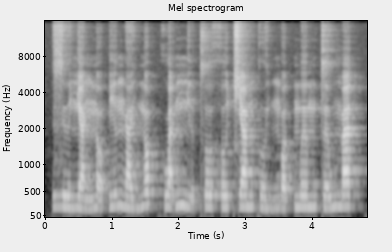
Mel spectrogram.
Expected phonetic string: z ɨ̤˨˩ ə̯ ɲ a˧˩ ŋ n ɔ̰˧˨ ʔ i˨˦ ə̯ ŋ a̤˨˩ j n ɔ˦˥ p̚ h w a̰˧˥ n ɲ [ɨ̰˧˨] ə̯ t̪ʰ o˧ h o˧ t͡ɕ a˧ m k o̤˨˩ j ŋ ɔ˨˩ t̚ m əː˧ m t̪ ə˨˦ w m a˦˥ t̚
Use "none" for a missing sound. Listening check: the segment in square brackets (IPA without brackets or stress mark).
ɨ̰˧˨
